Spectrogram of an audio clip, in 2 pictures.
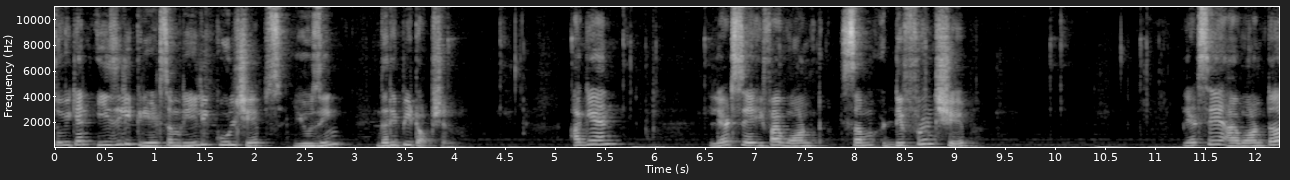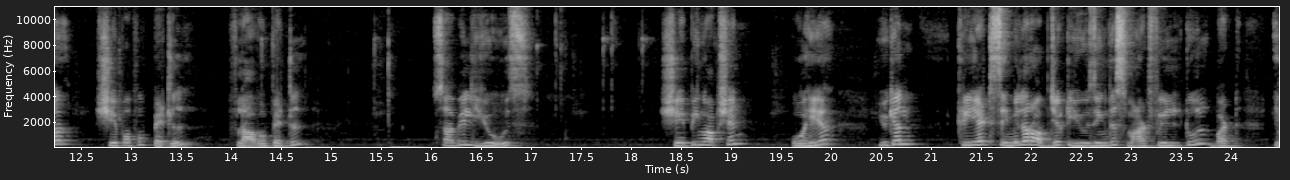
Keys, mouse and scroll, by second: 0.0 click, 3.9 click, 4.5 Delete, 5.1 click, 5.7 Delete, 6.5 click, 7.0 Delete, 8.4 shift+F4, 9.9-17.0 drag, 17.0 shift+right click, 17.7-21.2 drag.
